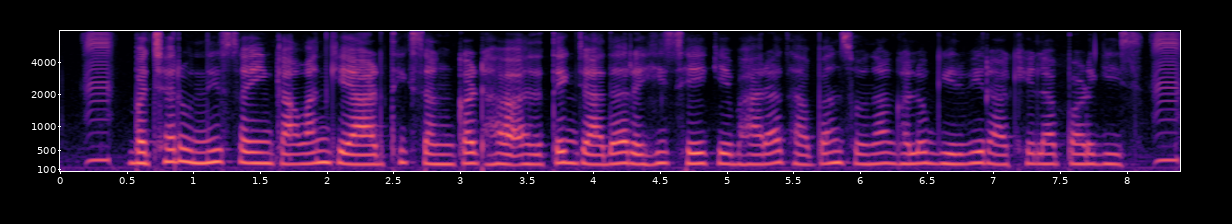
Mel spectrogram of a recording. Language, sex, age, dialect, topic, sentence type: Chhattisgarhi, female, 56-60, Central, banking, statement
